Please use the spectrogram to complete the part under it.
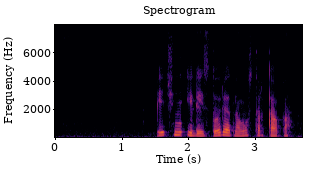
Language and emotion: Russian, neutral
